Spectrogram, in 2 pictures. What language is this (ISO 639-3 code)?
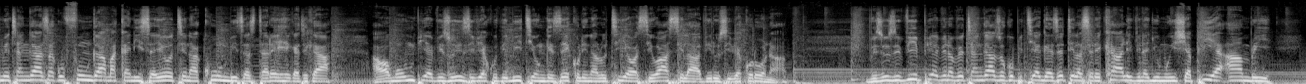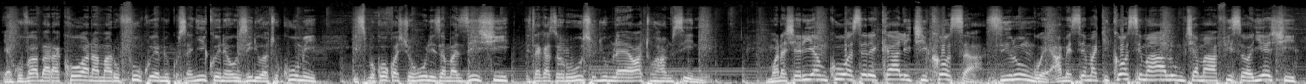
swa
